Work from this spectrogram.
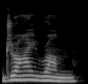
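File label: "dry-run", British English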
